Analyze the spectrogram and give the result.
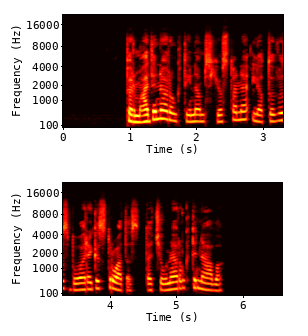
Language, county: Lithuanian, Šiauliai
